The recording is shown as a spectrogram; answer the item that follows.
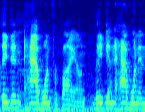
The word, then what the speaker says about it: Phione: I have no problem with it this thing phione oh yeah that the bad thing is that's its official pronunciation and that pisses me off now yeah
